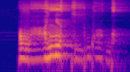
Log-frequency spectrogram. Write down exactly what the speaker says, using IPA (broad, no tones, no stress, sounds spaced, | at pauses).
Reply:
β ɑ̤ lʲ ʌ k i̤ b ɔ̤ ɡ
